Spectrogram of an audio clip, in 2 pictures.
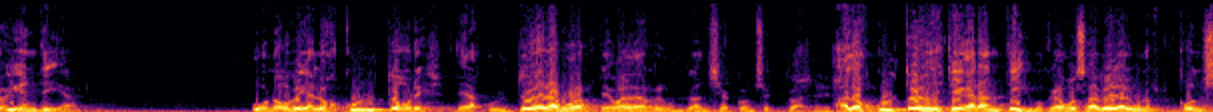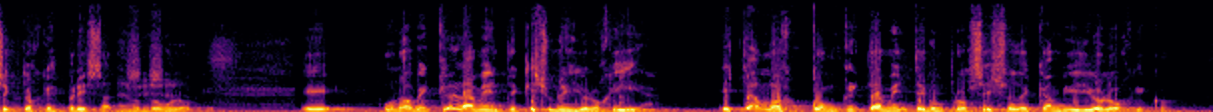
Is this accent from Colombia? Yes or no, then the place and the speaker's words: no; Argentina; como ciudadanos argentinos, permanecer indiferentes a esto.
